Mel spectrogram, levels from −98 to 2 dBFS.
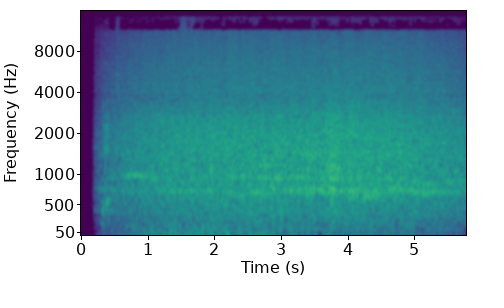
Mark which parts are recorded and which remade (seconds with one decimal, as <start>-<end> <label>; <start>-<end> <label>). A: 0.0-3.8 recorded; 3.8-5.0 remade; 5.0-5.8 recorded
